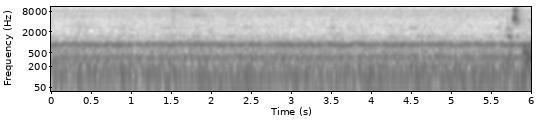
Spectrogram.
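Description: Electric pottery wheel running steadily while a mug is trued up on it: a constant motor hum with a low rumble and a few fixed tones, no change in speed.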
